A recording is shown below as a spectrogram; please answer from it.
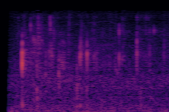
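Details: Pet cat while eating: a quick series of short, crisp clicking and smacking bursts, the loudest near the start, then softer chewing ticks at irregular intervals, heard close up indoors.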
